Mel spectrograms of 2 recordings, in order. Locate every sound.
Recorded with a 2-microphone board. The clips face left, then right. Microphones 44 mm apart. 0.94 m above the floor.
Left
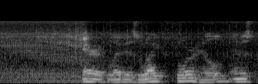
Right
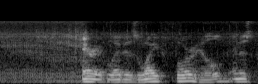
0.8 s a man speaking: 40° right (ahead or behind), 0.9 m; by 2.5 s 45° right (ahead or behind), 1.4 m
